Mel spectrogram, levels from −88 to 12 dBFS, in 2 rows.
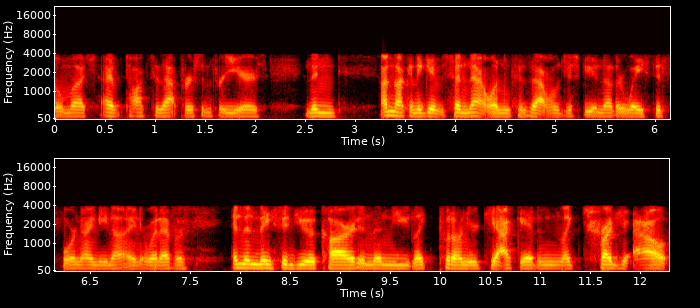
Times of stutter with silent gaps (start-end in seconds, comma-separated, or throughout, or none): none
